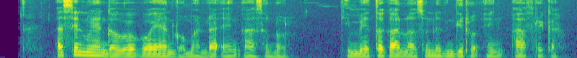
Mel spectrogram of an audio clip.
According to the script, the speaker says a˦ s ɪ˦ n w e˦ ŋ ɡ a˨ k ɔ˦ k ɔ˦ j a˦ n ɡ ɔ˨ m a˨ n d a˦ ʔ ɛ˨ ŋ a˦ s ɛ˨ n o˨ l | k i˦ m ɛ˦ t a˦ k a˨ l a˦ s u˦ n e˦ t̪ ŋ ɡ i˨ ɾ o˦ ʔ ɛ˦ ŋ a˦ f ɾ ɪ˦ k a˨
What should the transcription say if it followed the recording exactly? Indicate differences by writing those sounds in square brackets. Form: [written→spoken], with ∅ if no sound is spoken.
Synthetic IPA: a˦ s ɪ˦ n w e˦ ŋ ɡ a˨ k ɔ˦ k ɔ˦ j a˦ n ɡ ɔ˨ m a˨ n d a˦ ʔ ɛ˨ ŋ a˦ s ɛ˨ n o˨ l | k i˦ m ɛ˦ t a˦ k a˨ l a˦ s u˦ n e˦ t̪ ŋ ɡ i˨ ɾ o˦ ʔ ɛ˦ ŋ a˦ f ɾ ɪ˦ k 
